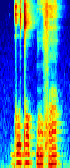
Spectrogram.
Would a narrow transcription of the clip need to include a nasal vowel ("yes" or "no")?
yes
